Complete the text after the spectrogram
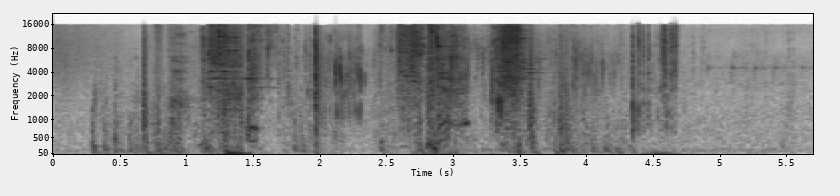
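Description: Blows and scuffling thud in a hand-to-hand struggle.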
